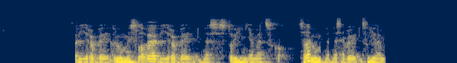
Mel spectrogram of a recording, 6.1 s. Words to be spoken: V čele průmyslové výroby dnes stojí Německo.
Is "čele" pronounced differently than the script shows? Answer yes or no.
yes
